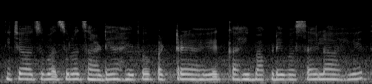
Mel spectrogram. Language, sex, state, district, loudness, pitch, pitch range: Marathi, female, Maharashtra, Sindhudurg, -23 LUFS, 235 Hz, 230-240 Hz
